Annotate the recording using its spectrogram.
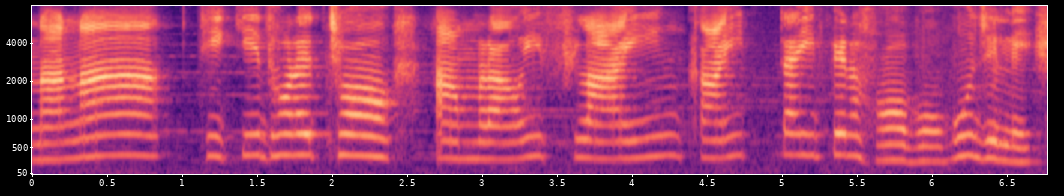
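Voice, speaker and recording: An extremely high, squeaky cartoonish character voice moves at a very slow pace over clear background noise. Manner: easygoing, chatty.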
